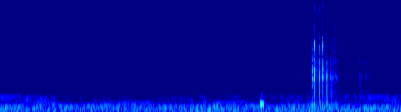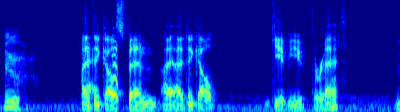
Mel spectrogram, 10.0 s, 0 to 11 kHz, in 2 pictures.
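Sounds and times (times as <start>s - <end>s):
room hum: 0.0s - 10.0s
several dice tumbling on a tabletop: 3.9s - 4.6s
speech: 5.1s - 5.4s, 6.0s - 7.8s, 8.4s - 9.4s.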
